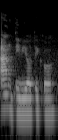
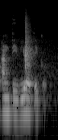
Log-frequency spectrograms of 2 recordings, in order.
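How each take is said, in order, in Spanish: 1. La tónica cae en otra sílaba. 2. La tónica cae en la antepenúltima sílaba. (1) "yo no digo antibiótico" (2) "yo digo antibiótico"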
